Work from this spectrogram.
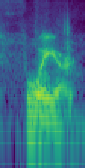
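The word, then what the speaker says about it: Feuer: It's pronounced foyer. Foyer. Like the foyer of a house.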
